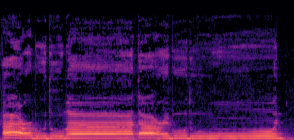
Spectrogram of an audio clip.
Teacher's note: ला अअबुदु मा तअबुदून, اس کو دیکھیں ادا کرتے وقت حمزہ کی آواز الگ سے آئے گی، عین کی الگ سے، حمزہ کو سادہ پڑھیں گے، عین کو حلق سے نکالیں گے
